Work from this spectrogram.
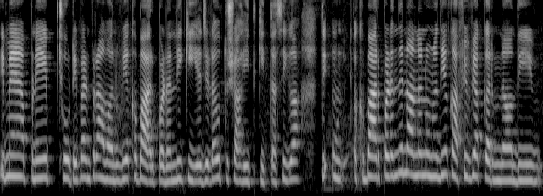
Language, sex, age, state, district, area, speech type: Punjabi, female, 18-30, Punjab, Patiala, urban, spontaneous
